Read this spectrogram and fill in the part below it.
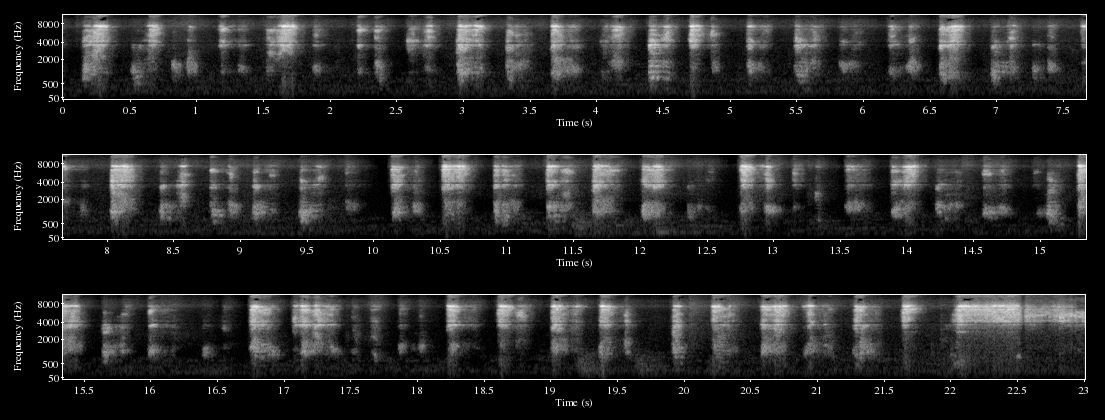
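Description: A man calls out rhythmically over an online call.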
